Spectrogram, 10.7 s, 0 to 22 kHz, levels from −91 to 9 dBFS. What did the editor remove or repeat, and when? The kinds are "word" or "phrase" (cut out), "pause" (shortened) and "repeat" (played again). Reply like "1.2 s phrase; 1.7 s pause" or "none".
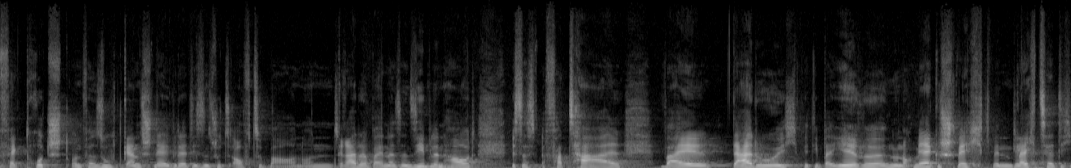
3.4 s word; 5.4 s word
